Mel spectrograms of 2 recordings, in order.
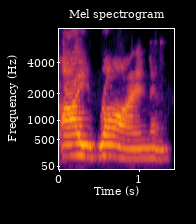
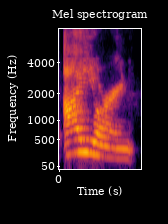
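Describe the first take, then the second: First: The word is said the way it is spelled. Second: The word is said with its sounds reshaped. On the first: The speaker calls it wrong. "You don't say irons, right? Or iron" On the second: The speaker calls it right. "You say iron, iron, iron. Like you kind of change the letters"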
